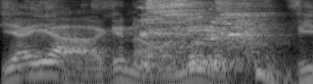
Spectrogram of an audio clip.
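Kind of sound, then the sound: human body sound, cough or throat clearing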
